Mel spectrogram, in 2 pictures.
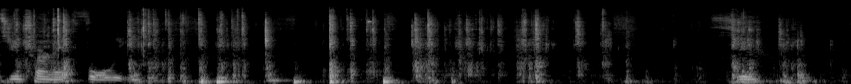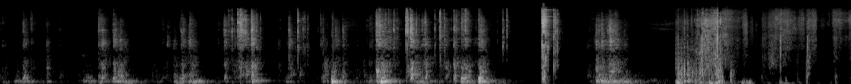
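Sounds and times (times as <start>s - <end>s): handling rattling and scraping: 0.0s - 17.0s.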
